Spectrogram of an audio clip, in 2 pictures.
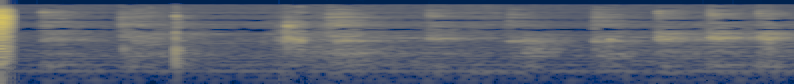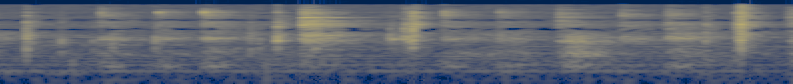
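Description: A plastic magazine clicks as it slides out of a toy pistol and back in.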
